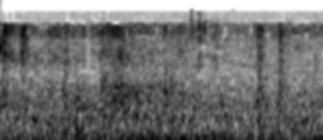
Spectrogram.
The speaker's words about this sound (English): Yeah, that's ridiculous. Yeah, they're driving a boat through the streets.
